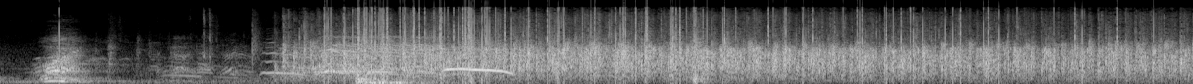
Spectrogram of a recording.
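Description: Integer overflow runs throughout. About 6 dB of excess gain pushes a small fraction of peaks past the limit. These wrap to the opposite sign, giving violent cracks sharper than clipping.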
